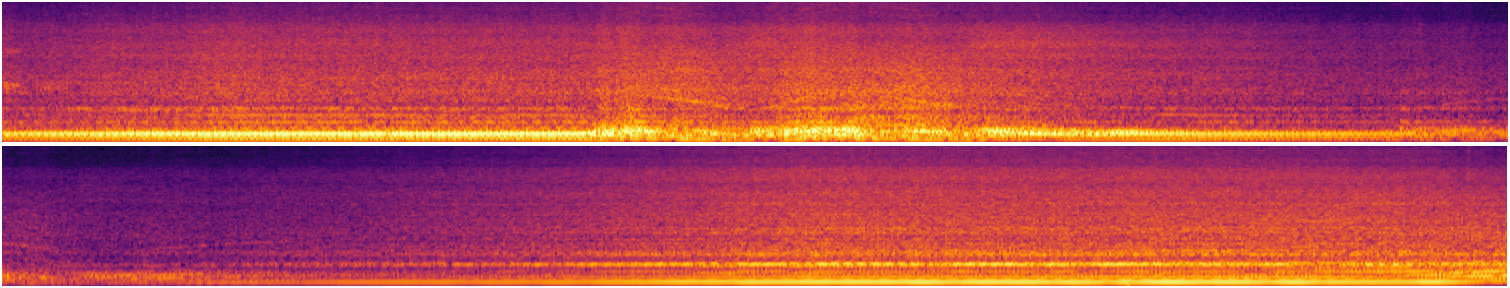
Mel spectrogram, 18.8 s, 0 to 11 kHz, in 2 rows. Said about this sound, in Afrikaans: En net vir die petrolkoppe, waarna gaan ons luister? Dit is 'n uh, Mercedes G63 uh eh, in plain Afrikaanse taal 'n G-Wagon en uh loop fantasties in die woestyn.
